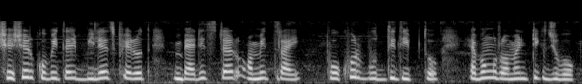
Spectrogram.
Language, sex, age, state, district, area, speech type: Bengali, female, 30-45, West Bengal, Paschim Bardhaman, urban, spontaneous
